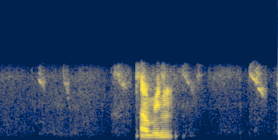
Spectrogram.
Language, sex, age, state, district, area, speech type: Santali, male, 30-45, Jharkhand, East Singhbhum, rural, conversation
